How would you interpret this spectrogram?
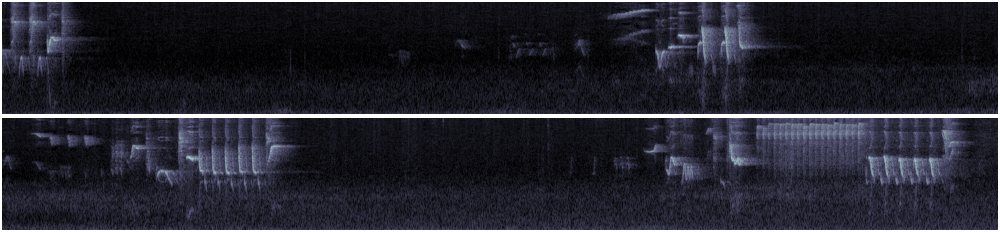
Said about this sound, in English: You're staying in a village, and when you go out for your evening walk, you are spellbound by the song of a nightingale perched on a branch. As you listen to its chirps and warbling and rising whistle, you wonder, why can't people sing like that?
